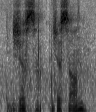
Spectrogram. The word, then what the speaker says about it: Jusant: Just don't pronounce the T. Thank you, Mary. Jusant?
